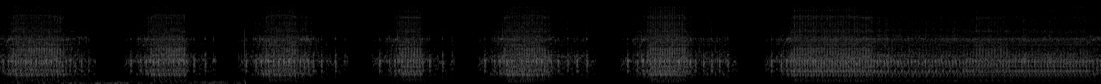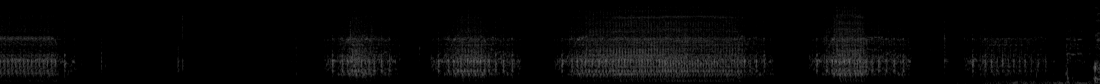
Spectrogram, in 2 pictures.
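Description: An embroidery machine stitches out a freestanding raw-edge appliqué egg for a quilt block, running in repeated bursts of close mechanical needle noise separated by brief pauses, with a longer quiet gap in the middle.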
